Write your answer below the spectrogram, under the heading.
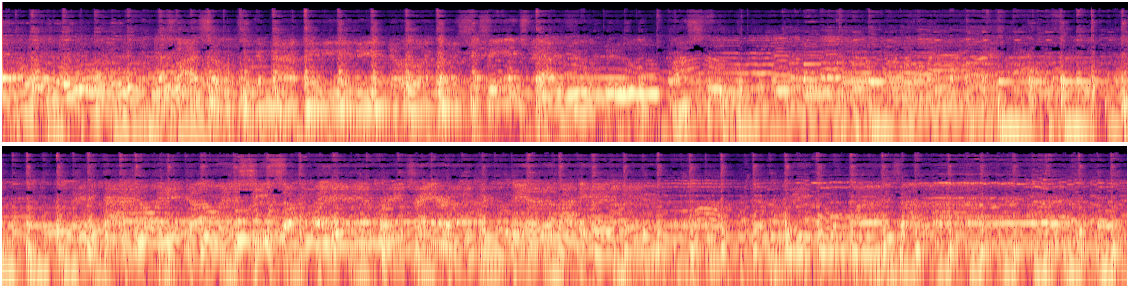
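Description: Live bluegrass band playing: banjo, acoustic guitar and mandolin over an upright bass.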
